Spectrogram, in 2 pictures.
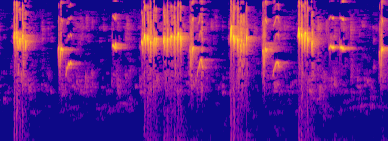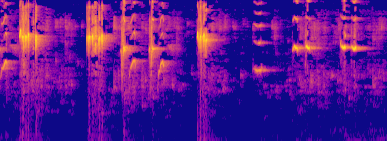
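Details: Ruby-cheeked sunbird in full song, meant to provoke rival birds into singing: steady run of high, piercing chirps with falling tails, repeated roughly every half second, broken by thin level whistled notes.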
